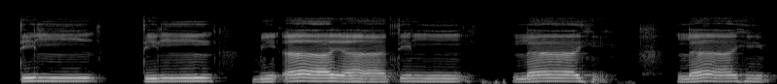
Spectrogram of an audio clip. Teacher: اس کو بھی ایک الف دال میں کھینچیں گے، بی آیا تا کو لفظ اللہ کے لام کے ساتھ ملانا ہے، تشدید ہے، زور دیں گے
